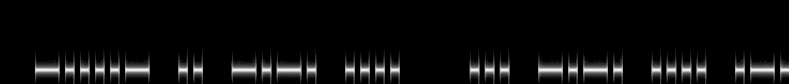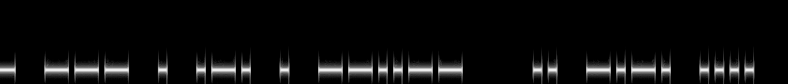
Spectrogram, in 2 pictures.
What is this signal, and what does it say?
Morse code, heard as a keyed tone, about 16 wpm, 680 Hz. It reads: -ICH SCHWOERE, ICH
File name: Morsekurs / Witze / Witz 31. Mai 2022 70 F80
